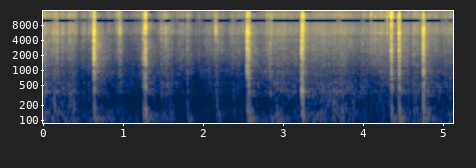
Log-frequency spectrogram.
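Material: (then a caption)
Plastic. Fingertips pinch a fold of a large clear plastic bubble wrap sheet and pop bubbles. Several sharp, bright snaps stand out over a soft, steady crinkling of the plastic. Each snap dies away almost instantly, with two popping in quick succession near the end.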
